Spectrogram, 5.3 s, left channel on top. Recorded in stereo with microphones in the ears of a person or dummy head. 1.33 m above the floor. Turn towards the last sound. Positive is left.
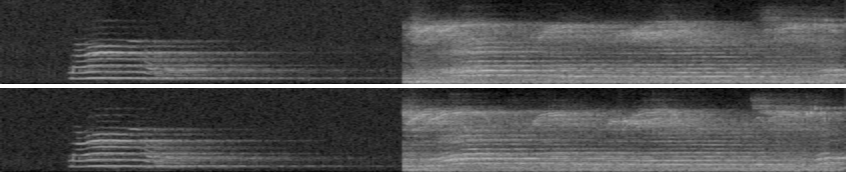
turn(degrees=-50)  # may be behind; listen again after turning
